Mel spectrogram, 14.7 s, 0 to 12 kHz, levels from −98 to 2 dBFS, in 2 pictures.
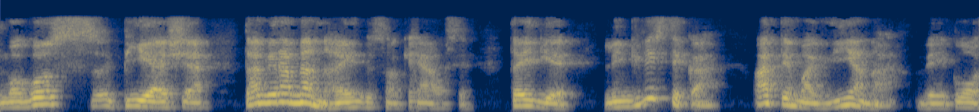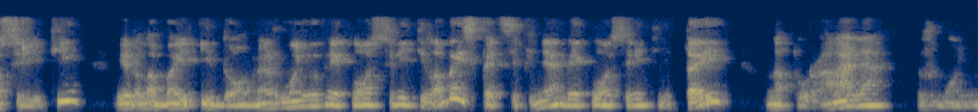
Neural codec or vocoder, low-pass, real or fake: none; 7.2 kHz; real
